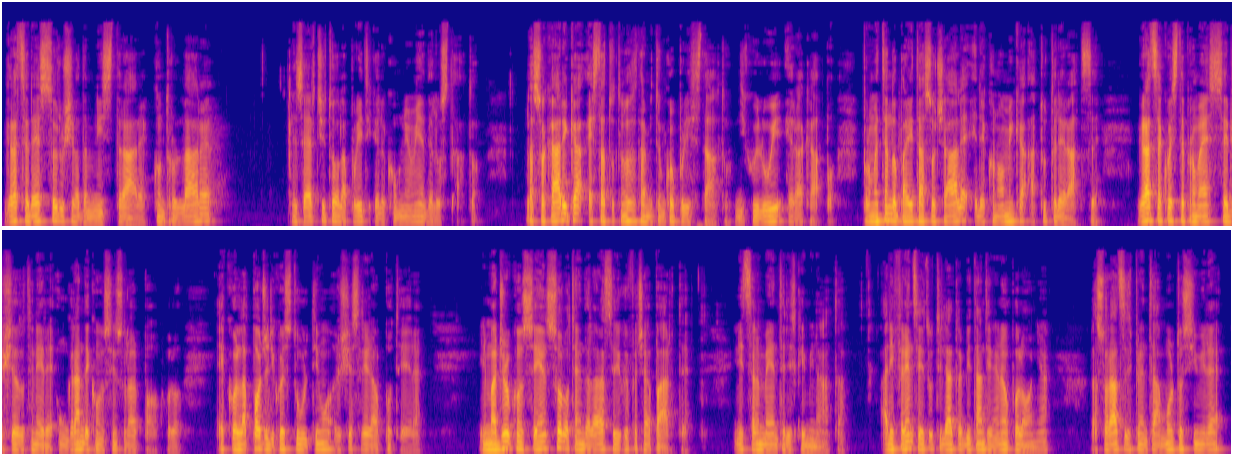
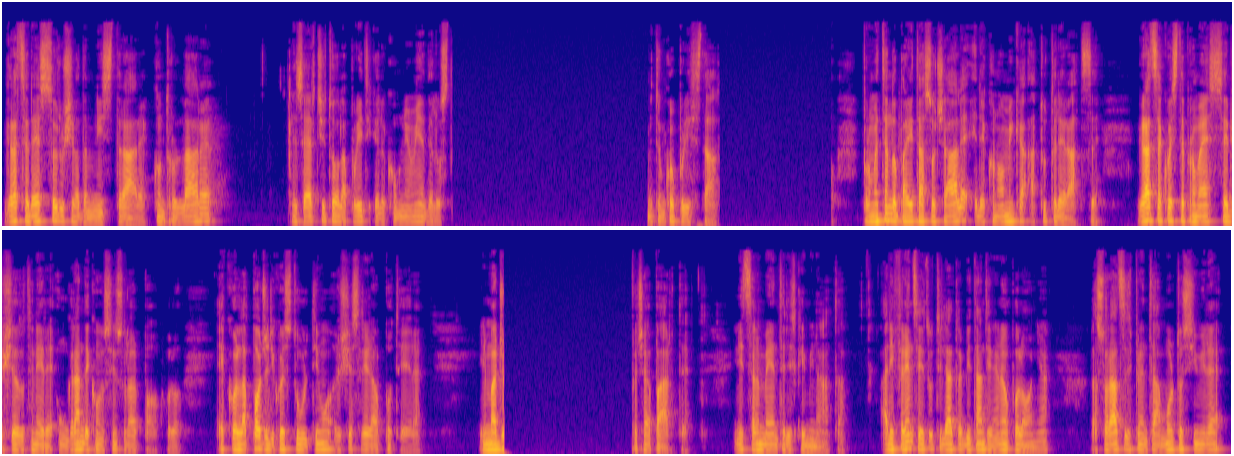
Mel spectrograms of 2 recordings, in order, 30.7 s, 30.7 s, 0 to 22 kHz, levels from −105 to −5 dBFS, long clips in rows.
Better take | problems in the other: first | audio cutting out; at 5.5 s for 2.5 s, at 9 s for 1.5 s and at 22 s for 1.5 s

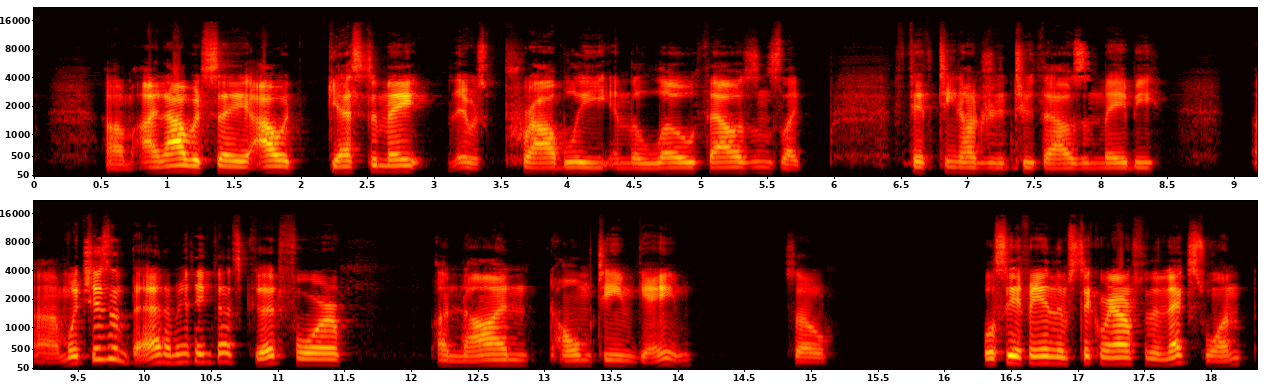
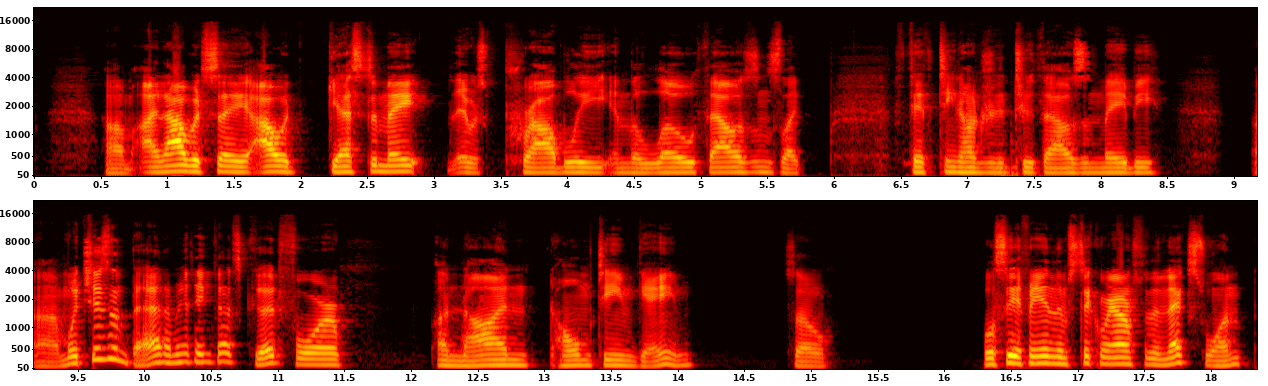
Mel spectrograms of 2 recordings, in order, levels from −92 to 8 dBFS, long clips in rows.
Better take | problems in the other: second | thin; somewhat; fading below 300 Hz

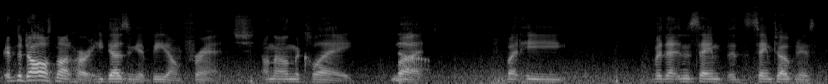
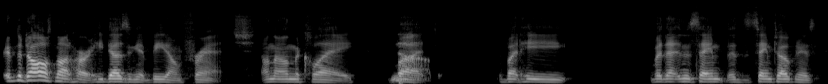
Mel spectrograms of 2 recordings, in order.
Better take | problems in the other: second | wind noise on the microphone; occasional gusts; 20 dB below the speech

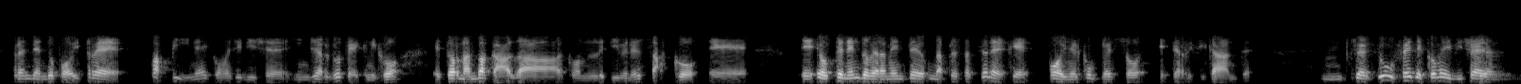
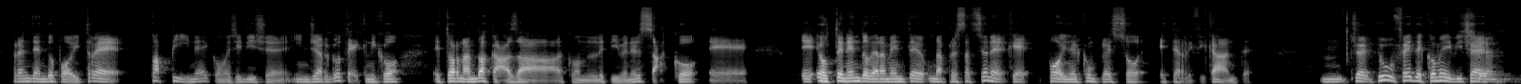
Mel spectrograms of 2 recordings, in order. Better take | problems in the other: second | phone-call audio; poor line

